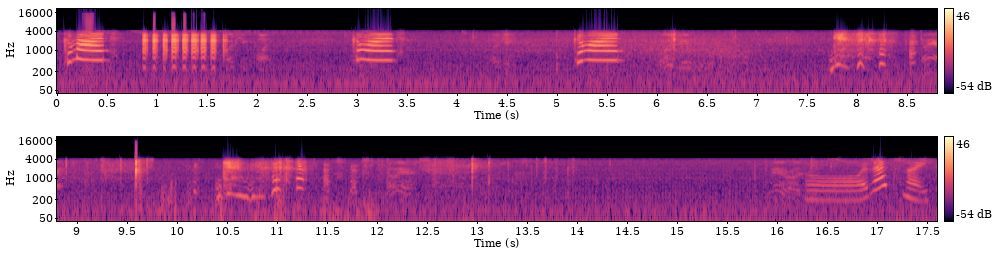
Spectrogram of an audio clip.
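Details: A one-day-old goat kid bleats in short harmonic cries, several loud calls in the first six seconds and another at the end, with a person calling and coaxing in the background between them.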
